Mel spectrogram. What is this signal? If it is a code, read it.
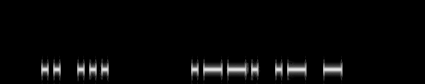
Morse code, heard as a keyed tone, about 20 wpm, 700 Hz. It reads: IS PAT
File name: UK MASTER QSOs TRAINING / 20WPM / UK MASTER QSOs 0072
